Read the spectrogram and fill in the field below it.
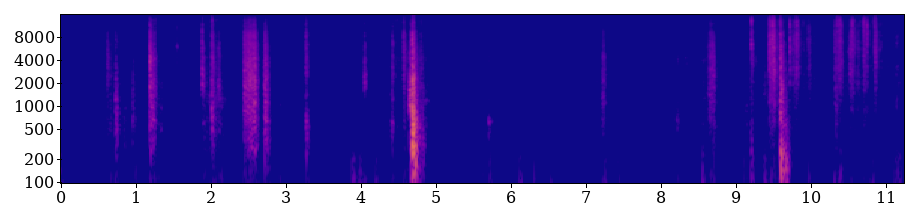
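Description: A large plastic panel knocks and creaks as it is handled.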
